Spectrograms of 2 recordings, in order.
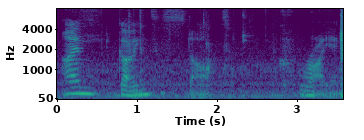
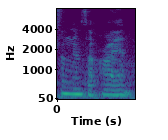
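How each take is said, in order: First: Put-on slow, low, fading to a breathy near-sob on American accent... no; slow mock despair, dropping lower and fading; mock crying. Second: Said in the usual way. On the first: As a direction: drag it out like a pretend breakdown. Repeats threat to cry, dramatised.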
